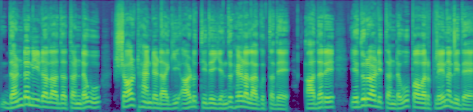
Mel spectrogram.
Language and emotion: Kannada, neutral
